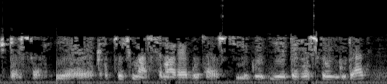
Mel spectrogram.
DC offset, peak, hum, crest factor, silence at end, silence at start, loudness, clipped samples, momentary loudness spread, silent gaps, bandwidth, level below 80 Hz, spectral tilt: under 0.1%; 0 dBFS; none; 18 dB; 0.05 s; 0 s; -16 LUFS; under 0.1%; 11 LU; none; 5.4 kHz; -54 dBFS; 1 dB/octave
